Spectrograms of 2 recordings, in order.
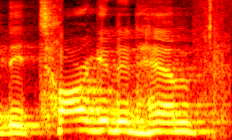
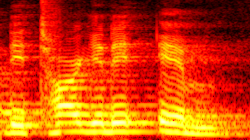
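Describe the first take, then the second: First: The h at the start of him is pronounced. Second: The h at the start of him is dropped. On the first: The speaker calls it right. "Donc ici, vous prononcez le H" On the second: The speaker calls it wrong. "C'est pas they targeted him, non"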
